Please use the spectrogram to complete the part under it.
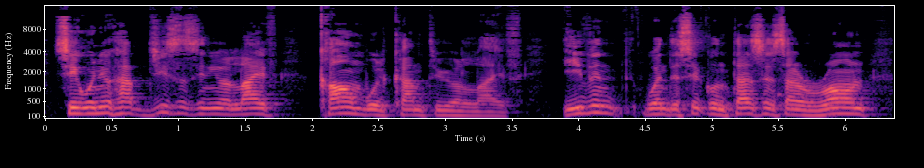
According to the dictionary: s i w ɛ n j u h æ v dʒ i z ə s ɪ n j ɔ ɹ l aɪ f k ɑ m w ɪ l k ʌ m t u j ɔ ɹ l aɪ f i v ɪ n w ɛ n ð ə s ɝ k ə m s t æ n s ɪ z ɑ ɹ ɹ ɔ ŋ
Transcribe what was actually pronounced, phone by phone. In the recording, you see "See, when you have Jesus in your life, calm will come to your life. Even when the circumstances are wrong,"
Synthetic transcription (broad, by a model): s i w ɛ n j u h æ v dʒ i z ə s ɪ n j ɔ ɹ l aɪ f k ɑ m w ɪ l k ʌ m t u j ɔ ɹ l aɪ f i v ɪ n w ɛ n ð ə s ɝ k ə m s t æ n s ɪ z ɑ ɹ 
